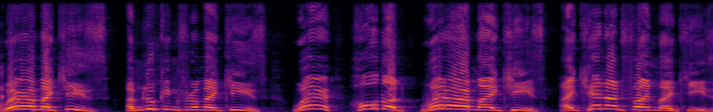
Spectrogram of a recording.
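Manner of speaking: high, loud, exaggerated bad acting; hammy over-announcing. Mocking film's obvious dialogue, hammy loud shouting. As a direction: shout every line as blatant exposition. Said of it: "They just straight up tell you".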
